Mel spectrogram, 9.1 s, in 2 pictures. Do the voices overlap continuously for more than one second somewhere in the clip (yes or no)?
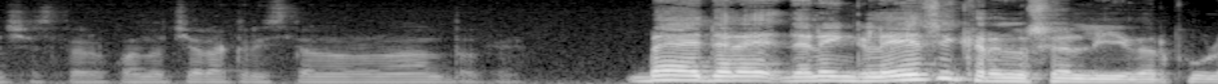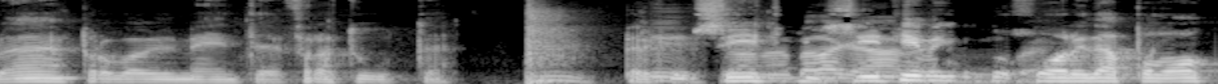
yes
